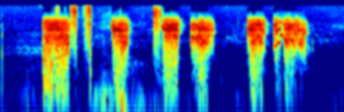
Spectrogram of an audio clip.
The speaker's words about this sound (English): That's frightening. It's crazy. Like, if you heard that in the backyard, and you said to your wife, oh, don't worry about it, that's just a rabbit, she'd be like, get out of here.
